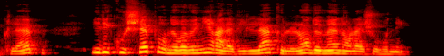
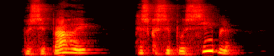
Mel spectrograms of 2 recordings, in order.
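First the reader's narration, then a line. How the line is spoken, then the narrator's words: Husband growling. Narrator (French): gronda le mari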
